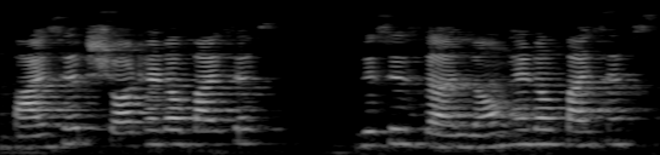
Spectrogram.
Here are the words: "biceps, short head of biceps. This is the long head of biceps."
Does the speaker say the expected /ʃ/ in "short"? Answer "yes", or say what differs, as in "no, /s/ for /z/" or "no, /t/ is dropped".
yes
